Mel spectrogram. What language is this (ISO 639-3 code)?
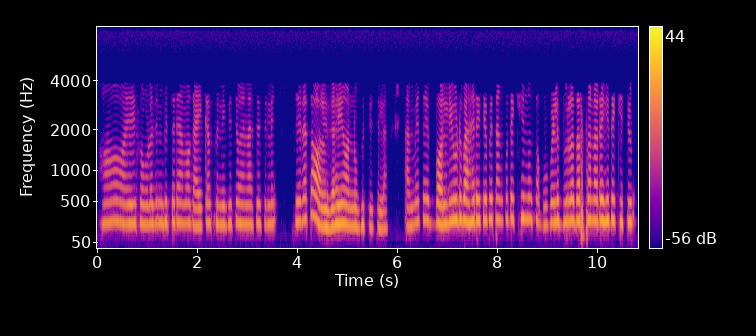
ori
